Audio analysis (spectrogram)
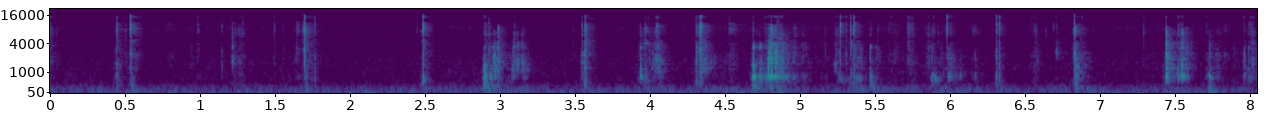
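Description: A solid chunk of dry orange soap, held in a hand with long black-tipped nails, is shaved with a metal utility knife blade over a pile of shavings. About two dozen short, crisp scrapes and crunchy cuts sound in an irregular rhythm, bright and dry with almost no low end and no ring.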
